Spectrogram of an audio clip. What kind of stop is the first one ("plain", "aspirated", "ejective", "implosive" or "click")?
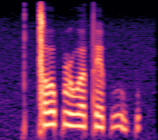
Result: click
